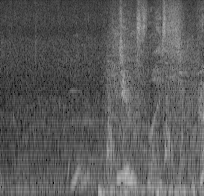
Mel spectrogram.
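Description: A burst of magic crackles and whooshes loudly.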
